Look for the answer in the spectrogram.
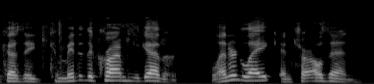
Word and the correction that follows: Charles Ng: First of all, it's pronounced Charles Ng.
